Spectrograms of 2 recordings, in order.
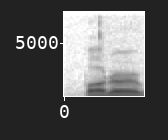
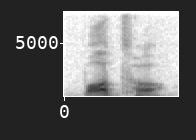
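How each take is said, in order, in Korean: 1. 가운데 t는 부드러운 d처럼 들립니다. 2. 가운데 t는 날카롭고 분명한 t입니다. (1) "D, 약간 D" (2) "영국에서는 또 이 T 발음을 또 해요"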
